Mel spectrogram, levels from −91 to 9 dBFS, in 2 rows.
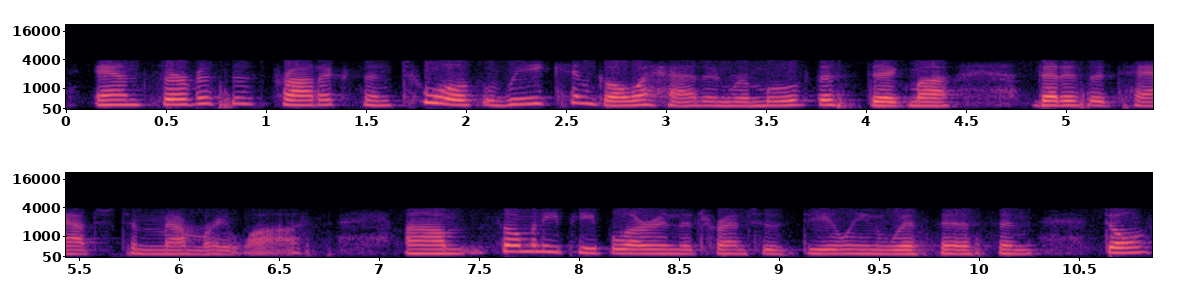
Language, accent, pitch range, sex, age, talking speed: English, American, 190-220 Hz, female, 40-59, 175 wpm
